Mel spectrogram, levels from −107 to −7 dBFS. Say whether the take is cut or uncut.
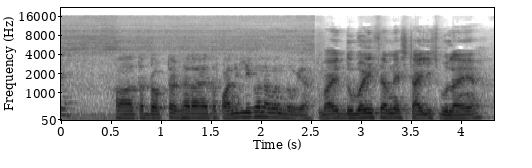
cut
